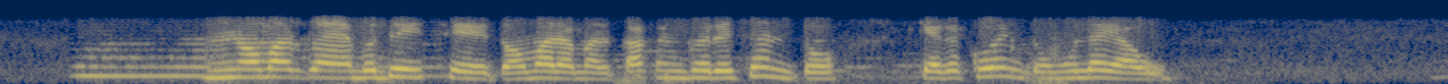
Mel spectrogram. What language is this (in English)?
Gujarati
